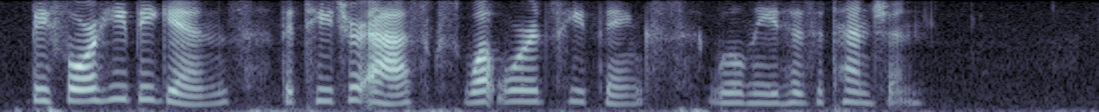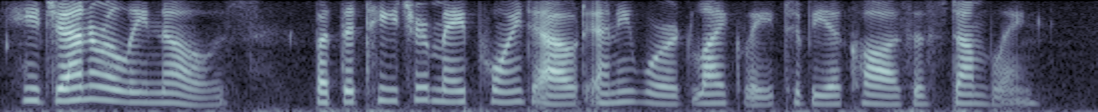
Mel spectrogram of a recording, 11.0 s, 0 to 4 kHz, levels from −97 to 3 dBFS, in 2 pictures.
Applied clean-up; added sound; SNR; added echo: none; none; none; none.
